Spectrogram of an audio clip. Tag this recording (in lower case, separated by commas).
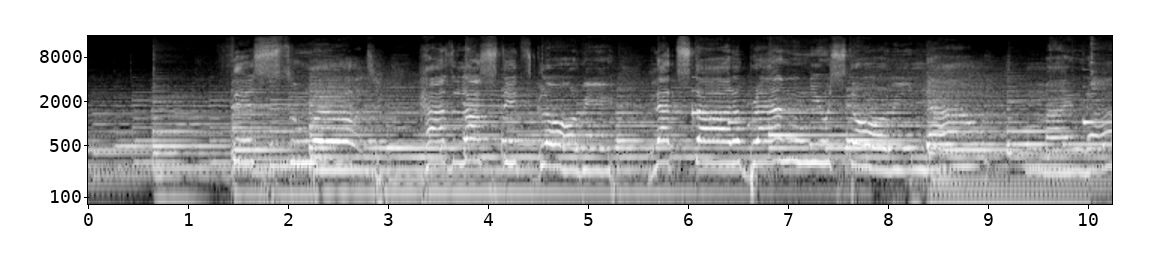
music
